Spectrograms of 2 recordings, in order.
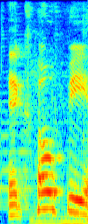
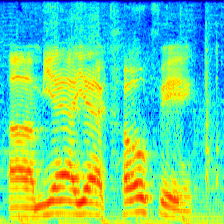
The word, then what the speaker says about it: Ko-fi: Kofi instead of coffee. Kofi.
